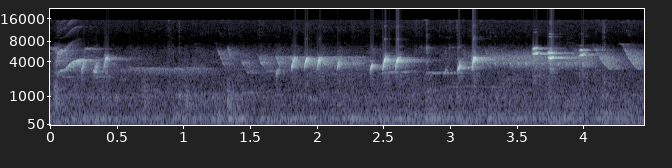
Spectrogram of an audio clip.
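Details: Calling female European goldfinch addressing a male: quick bursts of sharp, high tinkling chirps, paired and tripled notes, growing busier toward the end over quiet low hum.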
